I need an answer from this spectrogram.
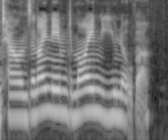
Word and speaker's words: Unova: So after we got the games, we made our own towns, and I named mine Unova, or Univa, depending on how you name it. Depending on how you say it, I mean.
